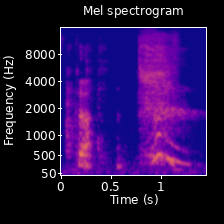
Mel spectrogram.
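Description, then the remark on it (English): A short intake of breath and brief vocal noises lead into one loud sneeze with a breathy burst that trails off in a voiced tail. “Just sneezing and licking your pillows”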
